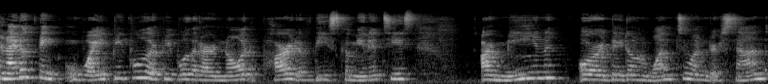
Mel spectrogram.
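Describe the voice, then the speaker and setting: Over noticeable background noise, a woman with a Spanish accent speaks at a fairly high pitch. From Mexico. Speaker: podcast host, crochet designer. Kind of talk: casual podcast monologue. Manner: hesitant, many fillers and repetitions.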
